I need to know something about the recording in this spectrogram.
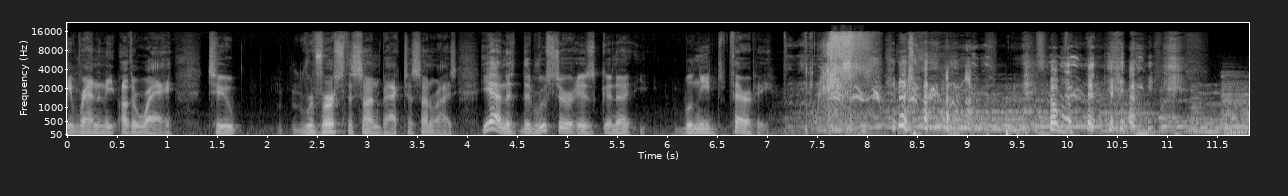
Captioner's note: laughs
